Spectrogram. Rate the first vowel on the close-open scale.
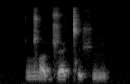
open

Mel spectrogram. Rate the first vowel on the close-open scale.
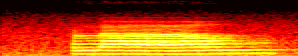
open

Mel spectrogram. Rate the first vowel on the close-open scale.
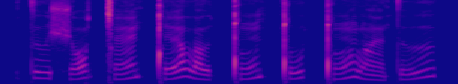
close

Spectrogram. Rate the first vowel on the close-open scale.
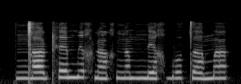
open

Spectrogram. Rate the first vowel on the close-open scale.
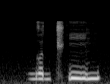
mid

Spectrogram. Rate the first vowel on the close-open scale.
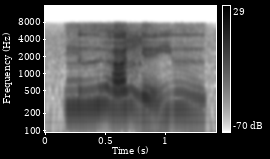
close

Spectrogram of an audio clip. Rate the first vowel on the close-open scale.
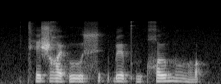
mid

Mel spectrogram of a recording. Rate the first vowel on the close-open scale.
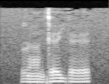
open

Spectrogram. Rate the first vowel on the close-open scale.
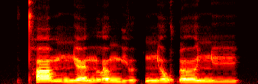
open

